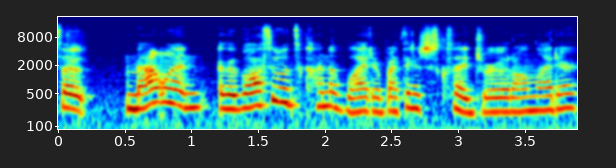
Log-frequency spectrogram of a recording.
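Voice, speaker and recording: A woman speaks very fast at a fairly high pitch, with fairly even intonation. There is noticeable background noise. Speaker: beauty vlogger. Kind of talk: product review. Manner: casual, filler-heavy.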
